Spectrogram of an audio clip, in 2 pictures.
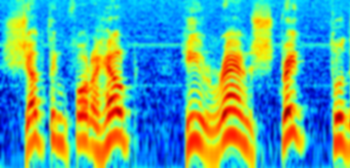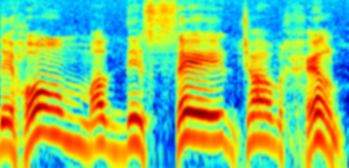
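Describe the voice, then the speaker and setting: A man's voice: high voice, lively intonation, drawn-out words. An older man reading folktales aloud to children as a storyteller, chatty and breaking off into asides. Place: synagogue.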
